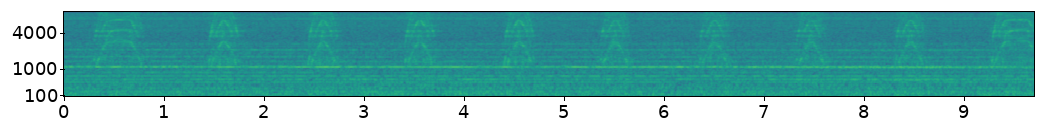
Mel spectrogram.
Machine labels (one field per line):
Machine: slide rail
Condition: normal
